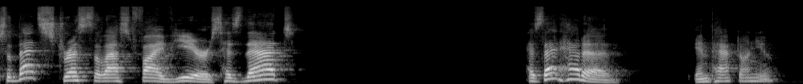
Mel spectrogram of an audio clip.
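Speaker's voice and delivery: leading, probing tone with a verbal pause. Demonstrating an NEPQ probing question, probing tone with pause. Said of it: "See how I said that with my tone, the verbal pause there?".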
